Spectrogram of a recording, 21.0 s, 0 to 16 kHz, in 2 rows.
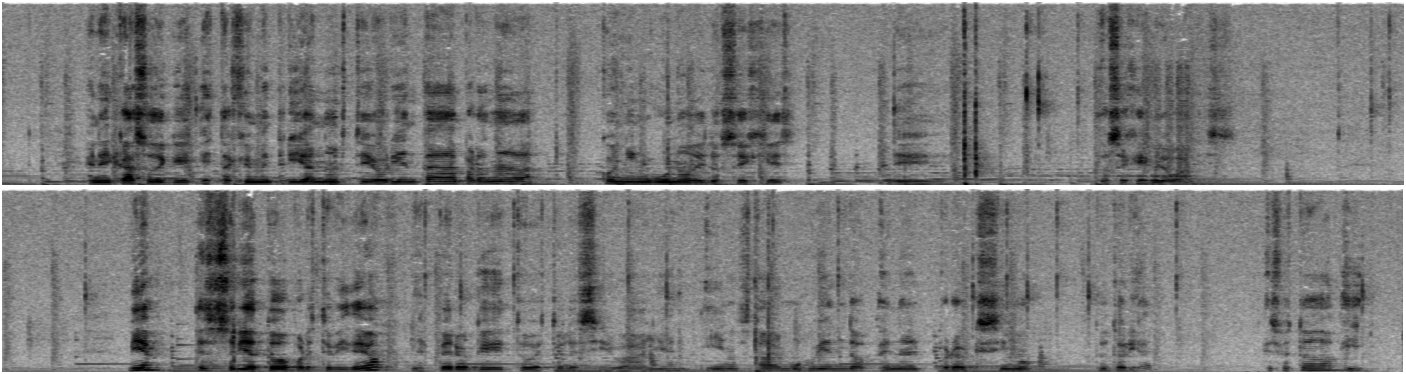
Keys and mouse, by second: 2.5 shift+KP_7, 3.6 KP_5, 5.8 Tab, 6.3-19.6 middle drag, 11.0 shift+KP_7, 14.8 KP_5.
